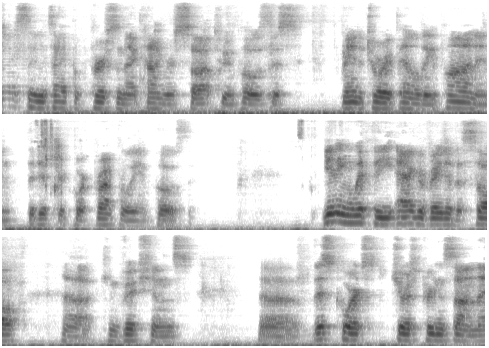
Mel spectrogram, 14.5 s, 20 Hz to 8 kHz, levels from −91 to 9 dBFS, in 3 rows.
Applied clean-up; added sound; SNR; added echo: neural mask model DeepFilterNet 3.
